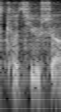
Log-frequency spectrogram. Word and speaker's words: Katyusha: Surprised with that, but for the pronunciation, it's Katyusha, which is an old.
